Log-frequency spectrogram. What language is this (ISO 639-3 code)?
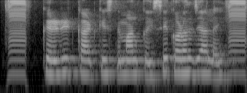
mag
